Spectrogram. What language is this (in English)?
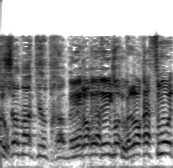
Hebrew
